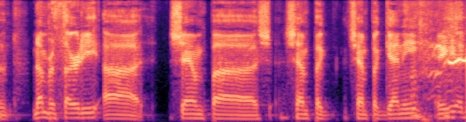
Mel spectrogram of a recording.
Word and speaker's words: Champagnie: Well, there's a a guy who should be called Champagne, but it's not. Champagnie.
